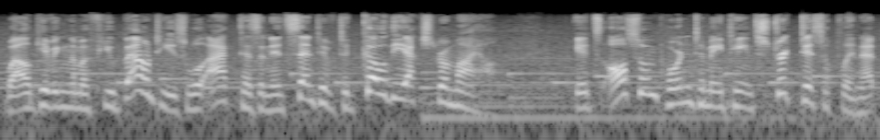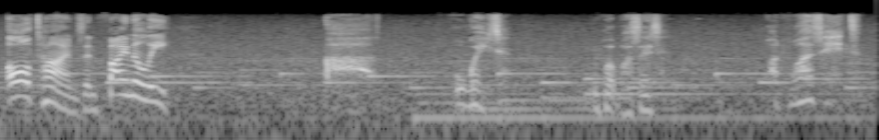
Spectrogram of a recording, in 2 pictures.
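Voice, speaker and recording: An eager young soldier from a video game, boastful and exuberant. His voice is high and very animated, with music clearly behind it. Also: normal speed. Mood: cheerful, self-important, then forgetful. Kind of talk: video game character acting.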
